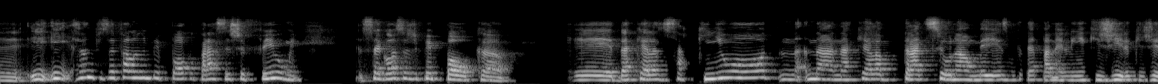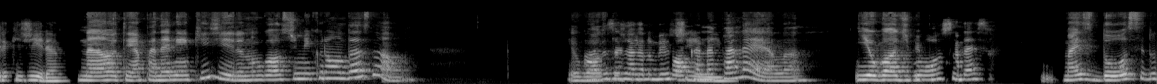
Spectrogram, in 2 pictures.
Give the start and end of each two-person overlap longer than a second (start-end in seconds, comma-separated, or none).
17.4-19.0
